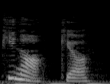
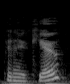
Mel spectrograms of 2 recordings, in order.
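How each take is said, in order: First: It is said with an Italian pronunciation. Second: It is said with an English pronunciation.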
